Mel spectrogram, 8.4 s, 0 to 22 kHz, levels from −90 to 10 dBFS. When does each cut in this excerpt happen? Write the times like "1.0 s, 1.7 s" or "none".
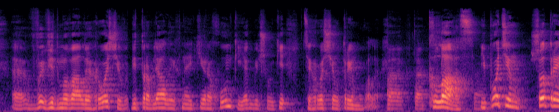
1.9 s, 5.8 s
